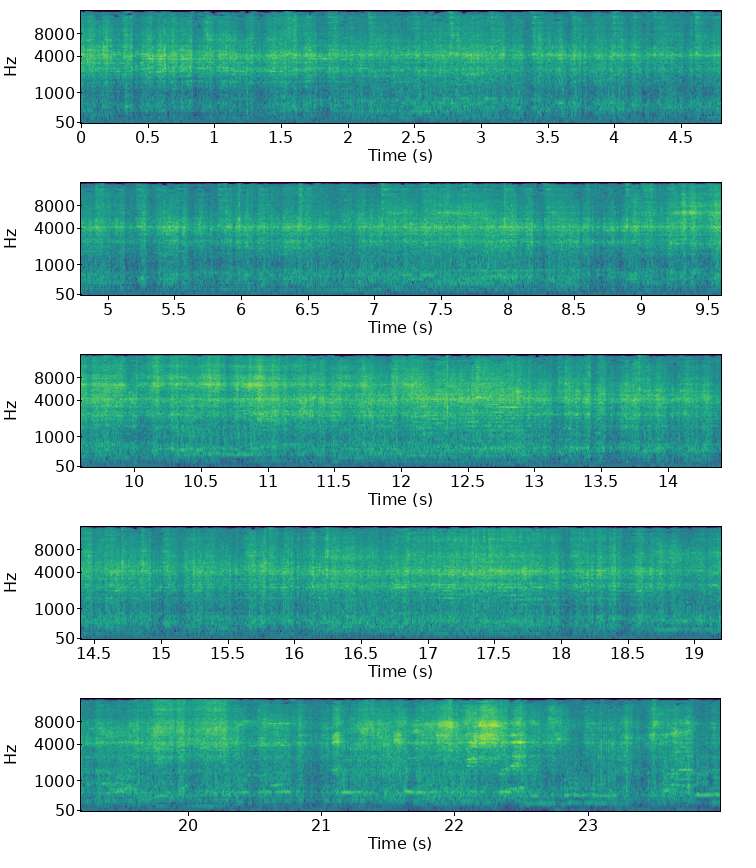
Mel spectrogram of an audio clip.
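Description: Dirt bike engines running and revving as enduro riders work over the obstacles, with music playing over a PA, echoing in a large hall.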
